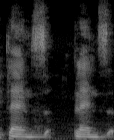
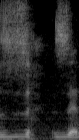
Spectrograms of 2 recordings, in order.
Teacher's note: The plural marker here is s, and it's pronounced as z.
